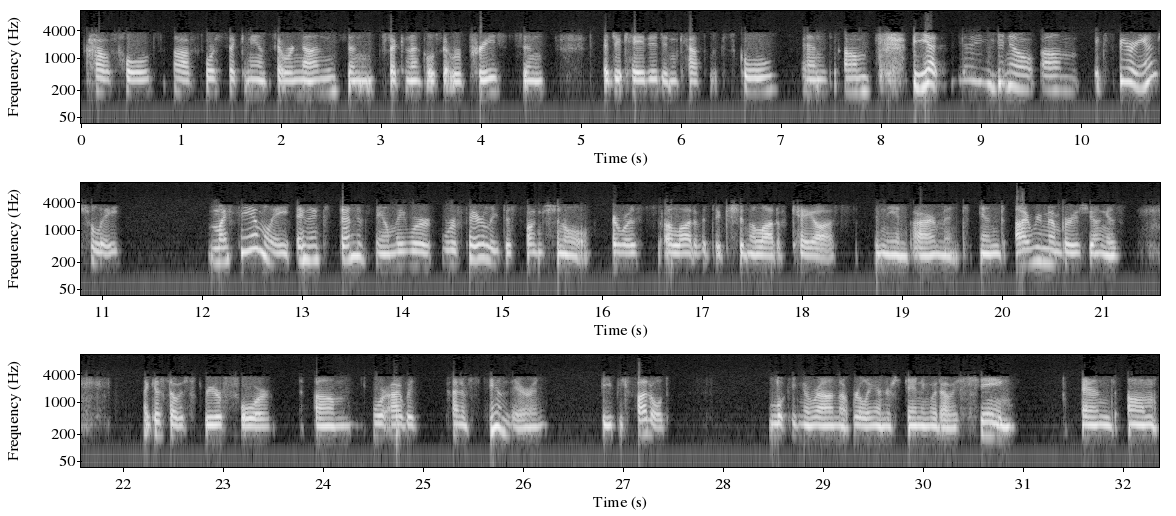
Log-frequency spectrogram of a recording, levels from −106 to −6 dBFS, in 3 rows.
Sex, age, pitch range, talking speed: female, 60-79, 150-230 Hz, 155 wpm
